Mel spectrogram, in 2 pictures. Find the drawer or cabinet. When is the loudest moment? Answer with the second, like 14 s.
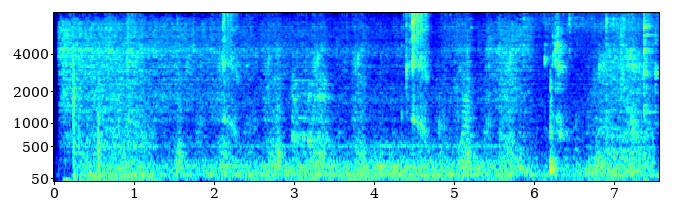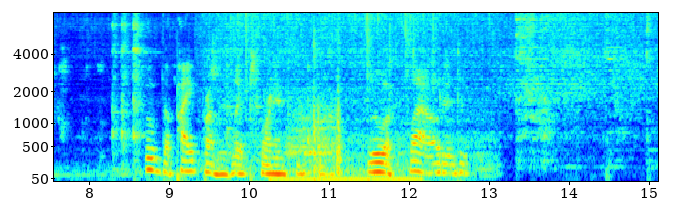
11 s.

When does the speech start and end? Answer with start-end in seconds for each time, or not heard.
8.7-12.7.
